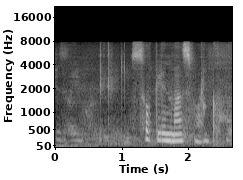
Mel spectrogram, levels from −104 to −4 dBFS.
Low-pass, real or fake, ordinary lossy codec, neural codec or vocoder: none; fake; none; codec, 16 kHz, 0.8 kbps, ZipCodec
